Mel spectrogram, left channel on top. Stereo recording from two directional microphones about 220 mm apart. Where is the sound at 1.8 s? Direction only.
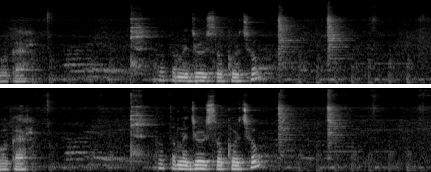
45° right (ahead or behind).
